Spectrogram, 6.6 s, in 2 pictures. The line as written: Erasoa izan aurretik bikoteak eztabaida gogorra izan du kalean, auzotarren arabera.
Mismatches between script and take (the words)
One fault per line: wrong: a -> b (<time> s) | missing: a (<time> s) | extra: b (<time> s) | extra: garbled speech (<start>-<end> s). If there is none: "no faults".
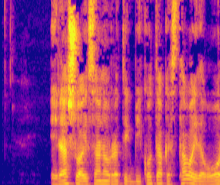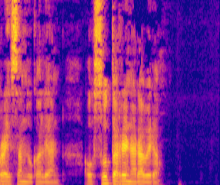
no faults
